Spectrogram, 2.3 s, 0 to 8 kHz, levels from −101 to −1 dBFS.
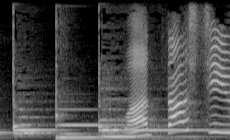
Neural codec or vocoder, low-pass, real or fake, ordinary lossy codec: none; none; real; none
